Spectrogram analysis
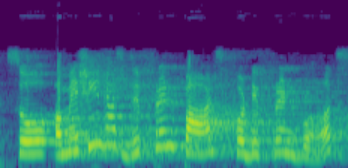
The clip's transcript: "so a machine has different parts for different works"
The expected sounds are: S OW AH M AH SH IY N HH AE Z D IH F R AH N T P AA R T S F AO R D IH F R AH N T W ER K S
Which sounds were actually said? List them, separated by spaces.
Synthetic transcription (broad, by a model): S OW AH M AH SH IY N HH AE Z D IH F R AH N T P AA R T S F AO R D IH F R AH N T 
